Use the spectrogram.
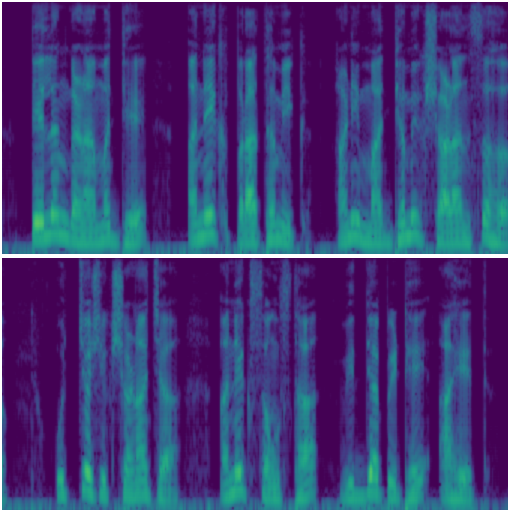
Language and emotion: Marathi, neutral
